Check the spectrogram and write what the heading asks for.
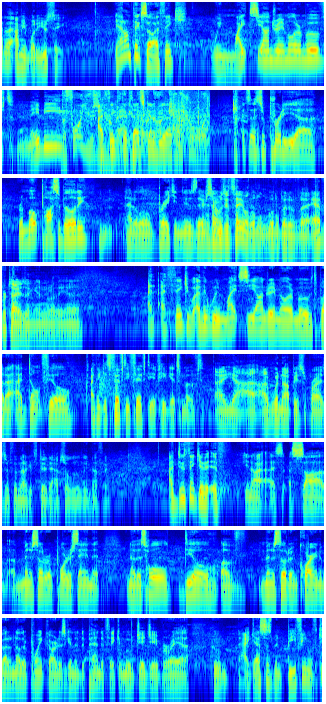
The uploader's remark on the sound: Live at Jake's Food & Spirits (3800 Walnut St.) to record this week's show.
